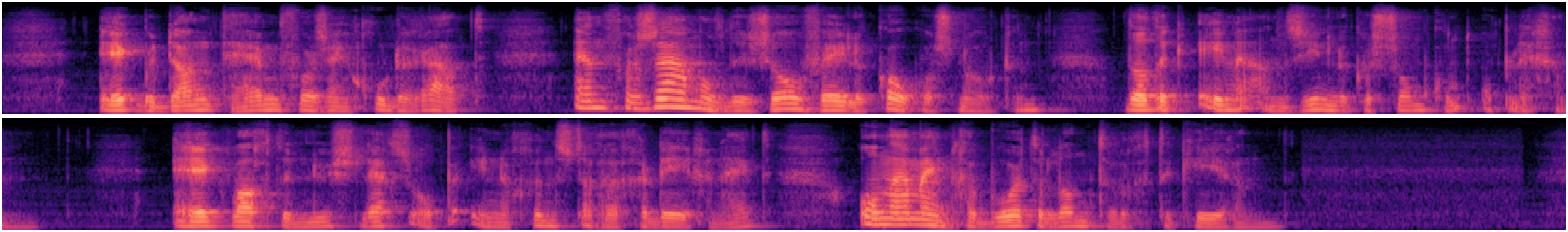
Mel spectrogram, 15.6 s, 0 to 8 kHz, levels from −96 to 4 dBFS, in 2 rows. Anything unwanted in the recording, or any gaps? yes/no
no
